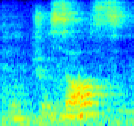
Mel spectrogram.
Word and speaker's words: jouissance: So I should have written it, but I will spell it for you. Jouissance, G-O-U-I-S-S-A-N-C-E, roughly translated by enjoyment, maybe lazat in Urdu?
